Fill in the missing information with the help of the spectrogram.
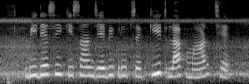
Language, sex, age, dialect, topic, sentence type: Magahi, female, 41-45, Northeastern/Surjapuri, agriculture, statement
